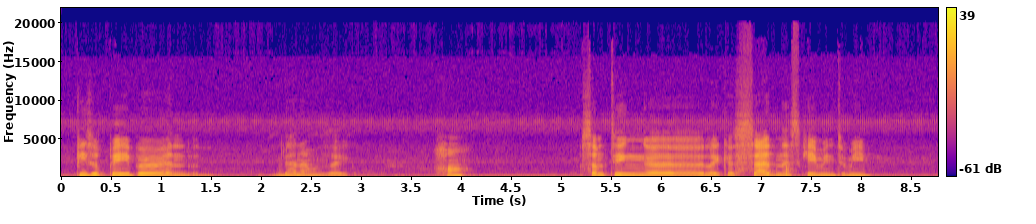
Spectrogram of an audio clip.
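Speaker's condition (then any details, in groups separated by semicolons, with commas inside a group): No condition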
